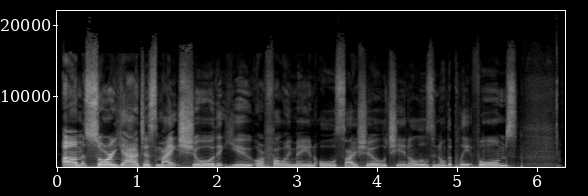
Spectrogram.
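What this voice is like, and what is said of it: Put-on Australian accent. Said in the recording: “I'm going to do my Australian accent, as if you clearly can't tell”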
